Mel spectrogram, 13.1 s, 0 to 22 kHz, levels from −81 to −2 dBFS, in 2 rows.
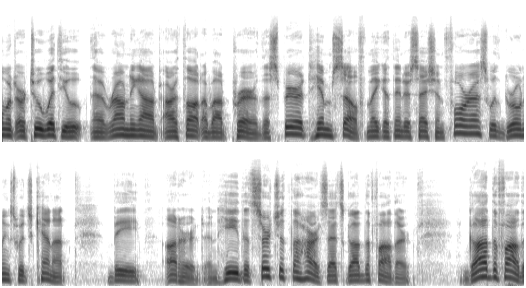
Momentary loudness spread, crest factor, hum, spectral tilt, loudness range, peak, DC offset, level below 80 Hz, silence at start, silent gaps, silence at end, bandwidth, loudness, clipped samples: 9 LU; 16 dB; none; -5.5 dB/octave; 4 LU; -6 dBFS; under 0.1%; -52 dBFS; 0 s; none; 0 s; 14.5 kHz; -23 LUFS; under 0.1%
